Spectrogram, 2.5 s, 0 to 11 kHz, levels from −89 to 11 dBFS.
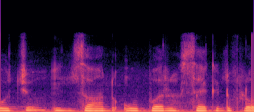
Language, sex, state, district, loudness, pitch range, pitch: Hindi, male, Uttar Pradesh, Saharanpur, -15 LUFS, 185-195 Hz, 195 Hz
